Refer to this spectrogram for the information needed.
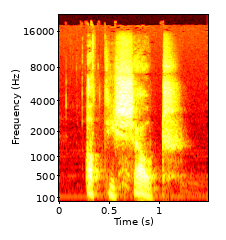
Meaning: ingenious, subtle humour; Attic salt
- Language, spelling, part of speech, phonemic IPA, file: Dutch, Attisch zout, noun, /ˌɑ.tis ˈzɑu̯t/, Nl-Attisch zout.ogg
